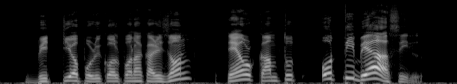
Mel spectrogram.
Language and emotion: Assamese, angry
